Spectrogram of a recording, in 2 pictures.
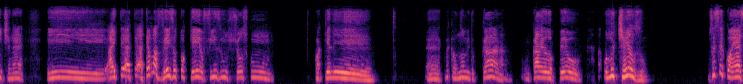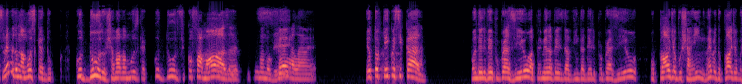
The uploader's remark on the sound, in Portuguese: PODCAST extraído da LIVE TEMPO DE APRENDER gravada no instagram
